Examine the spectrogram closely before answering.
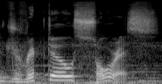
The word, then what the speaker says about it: Dryptosaurus: Here is, I believe it's pronounced the Dryptosaurus.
